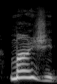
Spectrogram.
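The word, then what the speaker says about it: 卍: bir Budizm sembolü var Japonca'da bu manji diye telaffuz edilir manji hukuku Sayın kullandığı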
